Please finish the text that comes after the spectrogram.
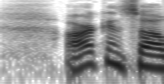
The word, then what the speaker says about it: Arkansas: of the south wind the French not fond of hard consonants at the ends of words kept the S silent Arkansas was originally part of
